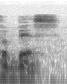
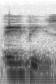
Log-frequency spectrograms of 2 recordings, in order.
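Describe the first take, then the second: First: The word is pronounced like 'abyss'. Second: The word is pronounced like 'abies'. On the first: The speaker calls it right. "instead of abyss" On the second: The speaker calls it wrong. "I would say abies instead of abyss"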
